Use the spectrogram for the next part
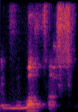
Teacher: So the stress would be on the third syllable.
